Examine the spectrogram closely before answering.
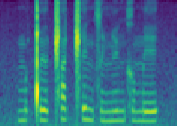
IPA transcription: m o ǃ ʏ ə̯ ǁ a ǁ e ŋ s ʊ ɲ y ŋ x ʊ m e

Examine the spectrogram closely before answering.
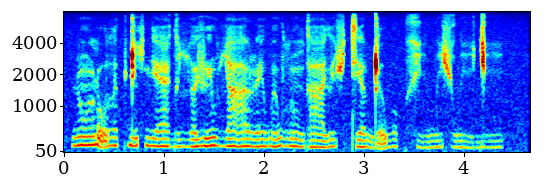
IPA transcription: ɳ õː˨˦ ɽ o̰˨ l ə˨˦ k ɖ ĩ˨ ç nʲ æː˨ ɡ ə˨ ʎ œ˨ vʲ ə̃˦ w ʎ aː˧ ɭ e˧ w ə̃˦ w l õ˧ ɡ aː˨ lʲ ɵ˦ ç tʲ a˧ ɳ ɖ ə̰˧ w o˦ k x i˨ w i˧ ç w iː˨ ɟ i˧

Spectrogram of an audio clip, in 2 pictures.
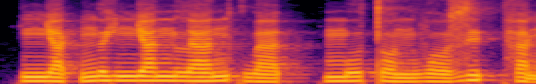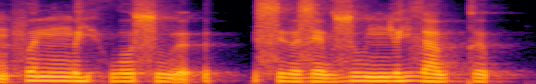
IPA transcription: ɲ a˨˩ k̚ ŋ ə˧ j ɲ a˧ n l a˨˦ n k w a˨˩ t̚ | m o˨˦ t̪ ɔ˧˩ n v ɔ˧˩ z ɨ˦˥ t̚ h a̰˧˨ ŋ f ə˧ n ŋ ə˧ j h w o˨˦ s ṵ˧˨ ə̯ ʔ | s ɨ˧˩ ə̯ z ɛ˧˩ w z u˨˩ ɲ ə˨˦ j l a˨˩ w k ə˨˩ p̚

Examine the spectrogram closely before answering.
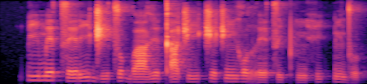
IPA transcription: k͡p i˦ m e˦ t͡s e˦ ɾ iː˦ d͡ʒ i˨ t͡s ʊ˦ ɡʷ aː˨ ɣ ɪ˦˨ kʼ a˦ t͡ʃ iː˦ t͡ʃ ɪ˦ t͡ʃ ĩ˦ ɣ o˦ r e˨ t͡s i˨ pʰ ĩ˨ h i˦ k͡p ĩ˦ d ʊ˨

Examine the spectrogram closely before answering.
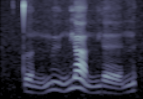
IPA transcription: t̪ ə˨˩ n m y˥˧ n̪ j ä˥˩ n̪ j ɛ˨˩˦ n

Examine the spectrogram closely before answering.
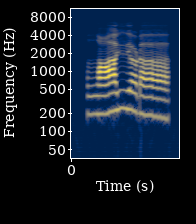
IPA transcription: ðˤ a vʲ ɔ ɽ ɐ

